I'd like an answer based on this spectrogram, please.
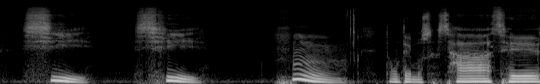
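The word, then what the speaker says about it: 시: Em vez de falar Si, a pronúncia correta é Si.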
